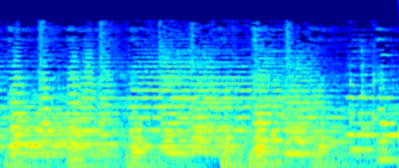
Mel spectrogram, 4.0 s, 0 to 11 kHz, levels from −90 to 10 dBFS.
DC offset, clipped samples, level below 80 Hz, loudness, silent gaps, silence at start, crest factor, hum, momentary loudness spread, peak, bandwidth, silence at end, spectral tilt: under 0.1%; under 0.1%; -42 dBFS; -26 LUFS; none; 0 s; 18 dB; none; 5 LU; -8 dBFS; 8 kHz; 0 s; -6 dB/octave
